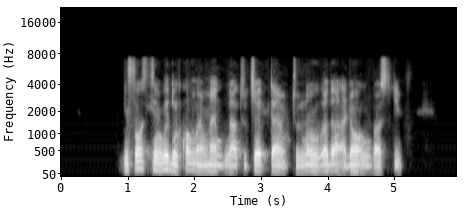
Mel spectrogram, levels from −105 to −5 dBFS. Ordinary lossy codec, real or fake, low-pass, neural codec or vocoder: none; fake; 7.2 kHz; codec, 16 kHz, 1 kbps, FreqCodec, larger model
